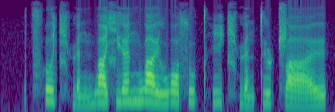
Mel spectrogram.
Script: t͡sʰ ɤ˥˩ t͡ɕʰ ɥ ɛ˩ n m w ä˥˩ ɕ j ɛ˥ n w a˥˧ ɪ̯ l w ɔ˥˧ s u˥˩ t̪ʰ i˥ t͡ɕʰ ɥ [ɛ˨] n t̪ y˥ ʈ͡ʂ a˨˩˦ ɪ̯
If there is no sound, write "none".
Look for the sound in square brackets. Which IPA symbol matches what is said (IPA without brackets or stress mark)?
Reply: ɛ˨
